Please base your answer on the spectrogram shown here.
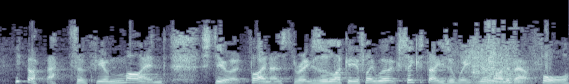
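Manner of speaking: ordinary delivery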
